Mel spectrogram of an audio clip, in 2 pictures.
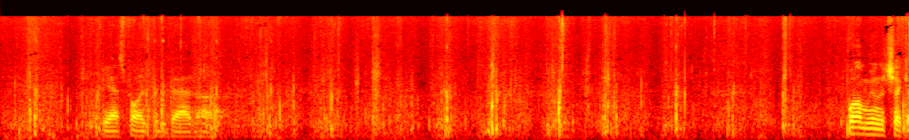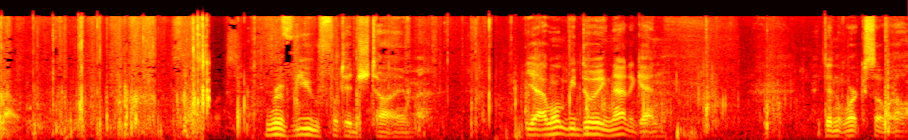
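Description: A man talks close up, with animation.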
